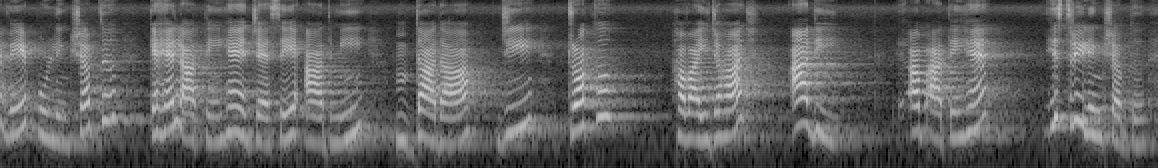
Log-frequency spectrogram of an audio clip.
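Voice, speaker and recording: A woman teacher giving a grammar lesson to children, reading out example words slowly and carefully for pronunciation practice. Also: sits high, echoey room, in a large hall. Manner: slow, careful word-by-word pronunciation drill.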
